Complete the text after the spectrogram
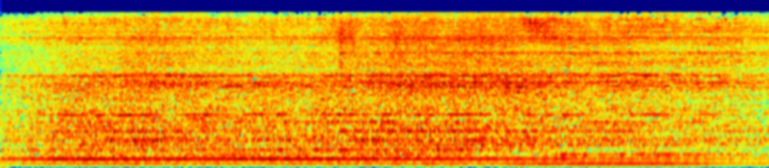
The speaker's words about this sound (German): Heute ersetzt der Laubbläser die vielen Kinder, Onkel und Tanten und Nachbarn.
